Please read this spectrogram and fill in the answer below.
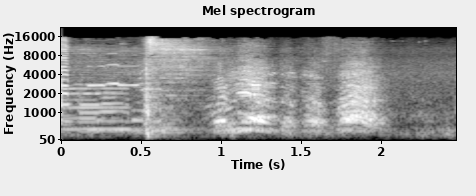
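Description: A military brass band's held final chord ends with a sharp hit about half a second in, followed by two shouts from many voices in unison, a display shout by the band.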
